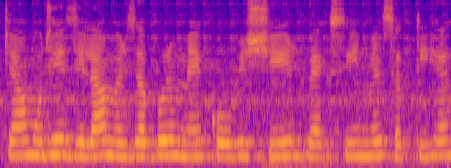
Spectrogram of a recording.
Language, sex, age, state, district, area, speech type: Urdu, female, 18-30, Uttar Pradesh, Aligarh, urban, read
